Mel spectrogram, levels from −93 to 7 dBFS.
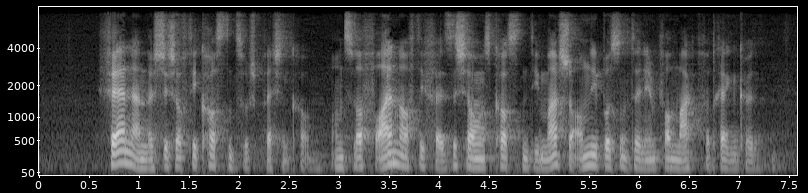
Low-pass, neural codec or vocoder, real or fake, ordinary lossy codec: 7.2 kHz; codec, 16 kHz, 0.8 kbps, ZipCodec; fake; none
